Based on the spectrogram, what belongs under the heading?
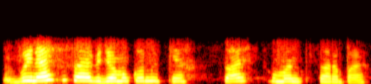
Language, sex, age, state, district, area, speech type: Kashmiri, female, 18-30, Jammu and Kashmir, Shopian, rural, conversation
